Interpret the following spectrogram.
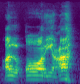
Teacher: फिर रा मकसूर है, रा पर कसरा है, इसलिए रा भी बरीक पढ़ी जाएगी।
